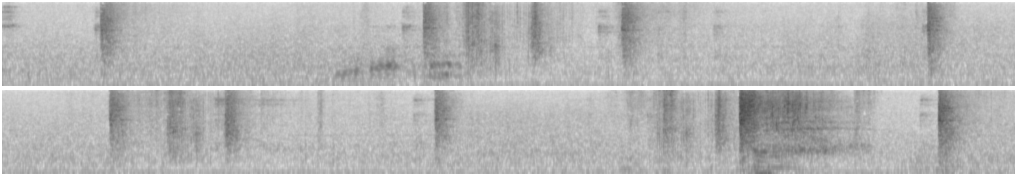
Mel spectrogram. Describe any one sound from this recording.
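An arrow is loosed from a bow with a sharp whoosh, again and again.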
